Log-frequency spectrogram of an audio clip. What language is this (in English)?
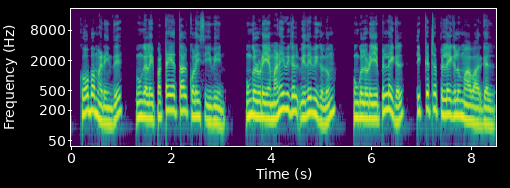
Tamil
